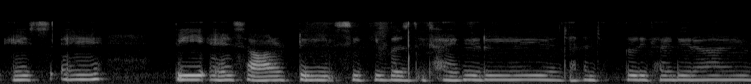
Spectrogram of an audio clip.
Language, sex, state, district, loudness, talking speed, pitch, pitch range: Hindi, female, Bihar, Bhagalpur, -33 LUFS, 95 wpm, 205 Hz, 200-210 Hz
